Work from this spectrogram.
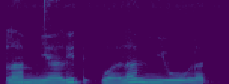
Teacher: Lam yalid, hukum tajwidnya adalah ijhar syafawi karena mim sukun bertemu huruf ya dibaca jelas tanpa mendengung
